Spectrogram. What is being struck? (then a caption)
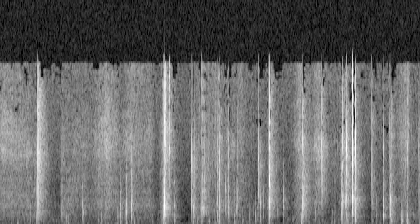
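Inflated plastic air column cushion. Fingernails scratch and fingertips rub an inflated clear plastic air column cushion used as packaging. Quiet, bright crinkling and scratching come in many short, sharp bursts with almost no low end. Each burst cuts off quickly with no ring.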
